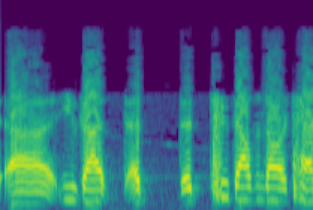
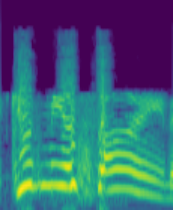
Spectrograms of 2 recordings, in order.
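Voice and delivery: high, drawn-out plea at ordinary volume; mock desperate scream; 11 semitones higher, slower than usual. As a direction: imitate crying up to God, stretching the words high. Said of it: "he's screaming up to God".

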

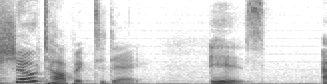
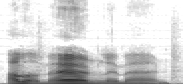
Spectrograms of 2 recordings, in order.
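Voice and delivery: lower, slow mock macho voice; deep manly voice; 6 semitones lower than usual. Shown as a demonstration. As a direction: put on a jokey deep guy voice. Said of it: "Just go deep in your voice".

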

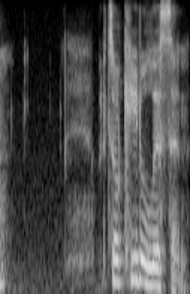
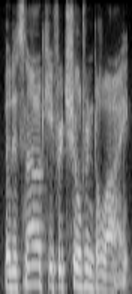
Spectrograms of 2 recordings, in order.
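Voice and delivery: ordinary talk

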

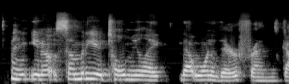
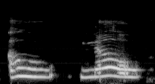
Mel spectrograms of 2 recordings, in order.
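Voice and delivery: high, drawn-out lament; hammed-up regret, pitched high; mock dismay; 10 semitones higher, 4 dB louder, much slower than usual. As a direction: wail it in comic horror. Retold dismay at sniffed flower.

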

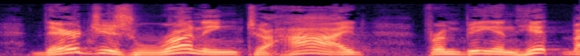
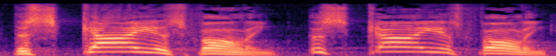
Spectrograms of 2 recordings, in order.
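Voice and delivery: mock fearful scream; 9 semitones higher than usual. Speaker voicing fear's warning that the sky is falling, mock fearful scream. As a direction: cry out a warning in pretend panic. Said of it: "of fear screaming".

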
